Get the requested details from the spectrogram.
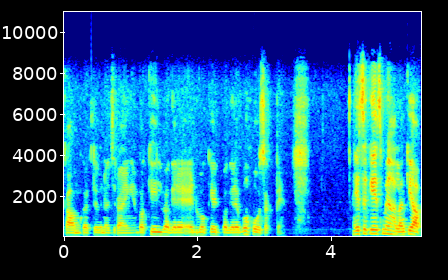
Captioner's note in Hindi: नाक से की जाने वाली आवाज़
